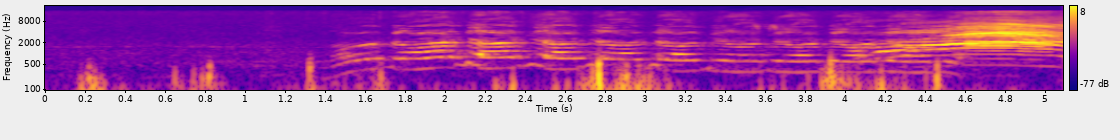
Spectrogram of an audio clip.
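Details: Cat yowling in a fight: scattered thumps and knocks, then a sustained wavering howl that rises and falls for about three seconds, ending in a higher, rougher cry.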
